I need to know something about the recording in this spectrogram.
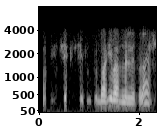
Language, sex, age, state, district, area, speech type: Hindi, male, 60+, Uttar Pradesh, Ayodhya, rural, conversation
